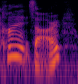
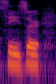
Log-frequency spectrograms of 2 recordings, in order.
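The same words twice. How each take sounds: First: The name is said like the word Kaiser. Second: The name is said in an anglicized way. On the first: The speaker calls it right. "His real name was Caesar, where we get the word Kaiser from" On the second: The speaker calls it wrong. "It's not Caesar, which that's an anglicization"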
